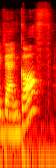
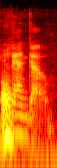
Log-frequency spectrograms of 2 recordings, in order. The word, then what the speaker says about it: Van Gogh: In the UK, they say Van Gogh. And in the US, we say Van Gogh.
